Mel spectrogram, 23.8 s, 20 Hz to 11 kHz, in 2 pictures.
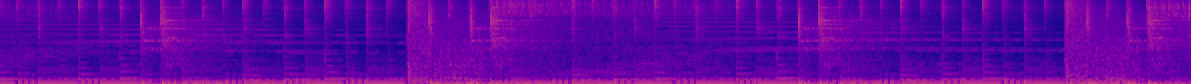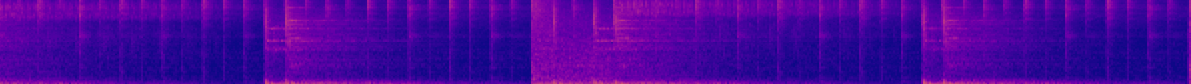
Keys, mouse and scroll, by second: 1.6 middle click, 2.2-3.7 middle drag, 3.7 click, 4.2 click, 5.1 middle click, 5.6 KP_Decimal, 6.2-7.4 shift+drag, 7.4 shift+middle click, 8.0 shift+click, 8.5 scroll down 1, 8.6 middle click, 9.1 ctrl+KP_Add, 9.5-10.6 drag, 11.4 click, 12.3 click, 13.2 click, 13.4 middle click, 13.7 click, 17.2 click, 17.4 middle click, 17.6-19.3 drag, 19.4-20.6 shift+drag, 20.7 shift+click, 21.5 middle click, 21.9 shift+click, 22.3 scroll down 3, 22.4 middle click.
